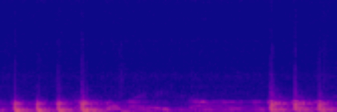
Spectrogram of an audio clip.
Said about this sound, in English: Now, it's early afternoon, and Tippy Rogers, who drove the hit-and-run car, is knocking impatiently on the door of the Kenyon apartment.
